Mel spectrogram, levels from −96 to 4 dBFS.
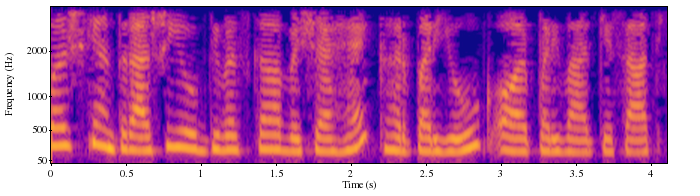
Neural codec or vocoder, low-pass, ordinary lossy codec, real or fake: none; 3.6 kHz; Opus, 64 kbps; real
